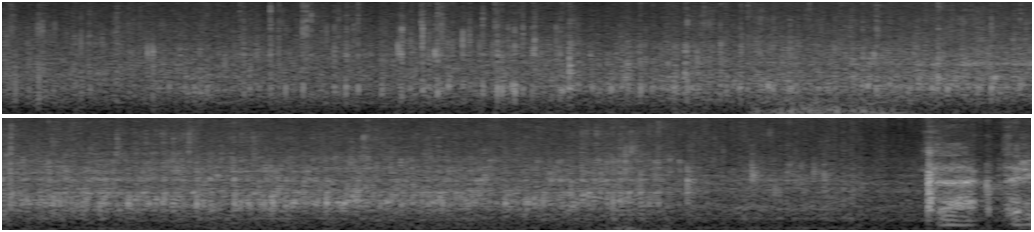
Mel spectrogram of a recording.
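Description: Hot water pours steadily from a kettle with a continuous hissing splash, close by, ending with a brief clatter.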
